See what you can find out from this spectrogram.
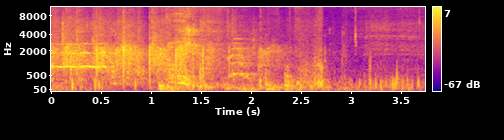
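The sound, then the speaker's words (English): A round of applause greets two people called up on stage. Clapping starts fairly full, then thins out into scattered claps over the last second. “And you can give them a round of applause.”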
